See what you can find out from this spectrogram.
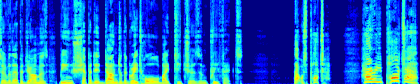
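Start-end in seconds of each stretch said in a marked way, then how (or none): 5.9-8.4 high squeal of recognition; excited cry. A narrator's reading. Student spots Harry passing in the crowd, excited. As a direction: cry out, building to a loud high pitch.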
